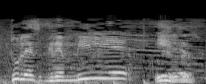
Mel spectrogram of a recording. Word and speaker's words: Greenville: Pero esa aclara, Greenville, pronunciación. – Greenville.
